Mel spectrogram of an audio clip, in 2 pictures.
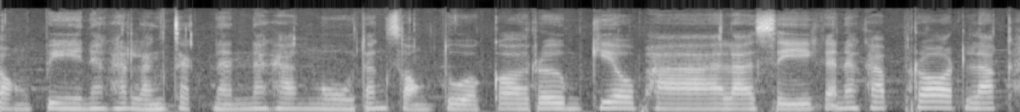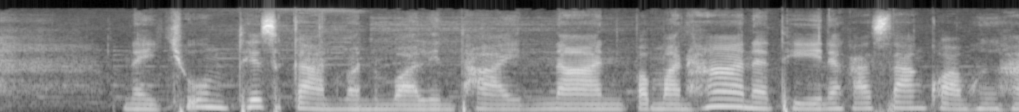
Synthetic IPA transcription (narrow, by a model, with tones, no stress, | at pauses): ɔː˩˦ŋpiː˧na˦˥kʰa˦˥la˩˦ŋt͡ɕaː˨˩k̚na˦˥nːa˦˥kʰa˦˥ŋuː˧t̪ʰa˦˥ŋsɔː˩˦ŋt̪u˧ɐkɔː˥˩ɾɤː˥˩mki˧˥˩əwpʰaː˧laː˧siː˩˦ka˧nːa˦˥kʰa˦˥pʰɾɔː˥˩t̪̚la˦˥k̚ | na˧jt͡ɕʰu˥˩əŋt̪ʰeː˥˩t̪̚sa˧kaː˧nwa˧nwaː˧le˧nt̪ʰa˧jnaː˧npɾa˧maː˧nɦaː˥˩naː˧t̪ʰiː˧na˦˥kʰa˦˥saː˥˩ŋkʰwaː˧mɦɯː˧˩ɦa˨˦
